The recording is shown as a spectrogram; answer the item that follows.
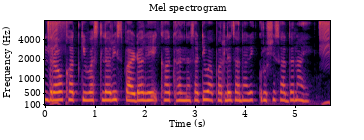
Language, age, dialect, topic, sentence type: Marathi, 25-30, Varhadi, agriculture, statement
